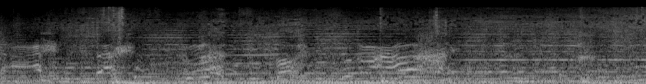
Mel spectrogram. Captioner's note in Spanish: Jadeos y exclamaciones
